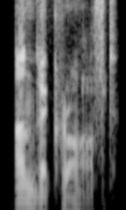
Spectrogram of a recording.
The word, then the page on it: undercroft: British English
